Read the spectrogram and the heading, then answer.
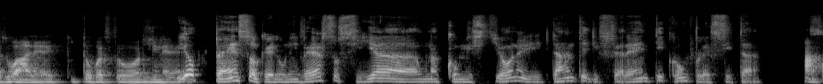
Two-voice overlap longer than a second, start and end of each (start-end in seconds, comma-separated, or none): none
